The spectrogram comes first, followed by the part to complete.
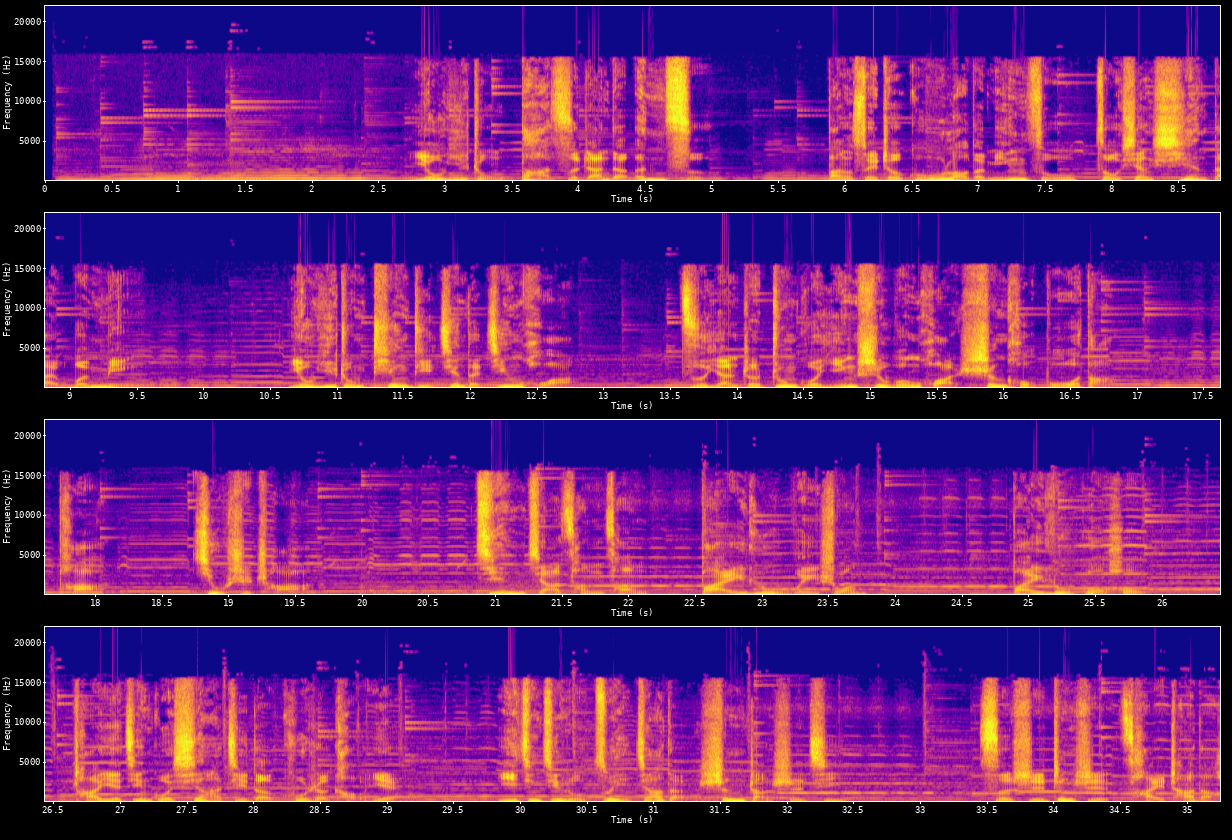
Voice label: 茶的介绍 专题类

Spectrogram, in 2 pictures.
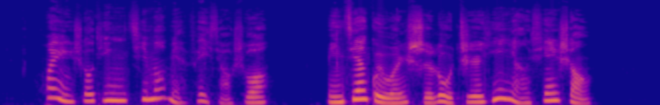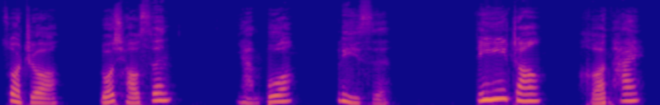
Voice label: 小说

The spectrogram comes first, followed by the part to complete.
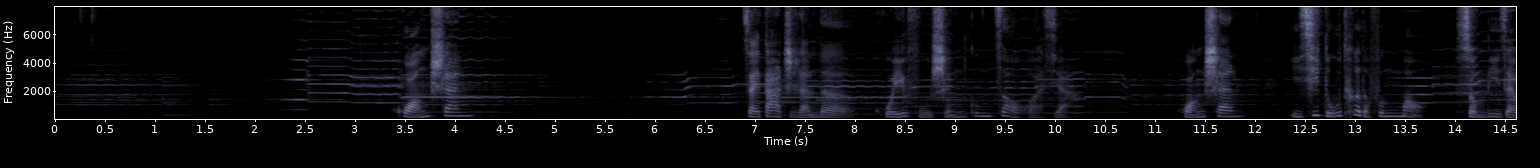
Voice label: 导游解说词; 黄山导游解说词

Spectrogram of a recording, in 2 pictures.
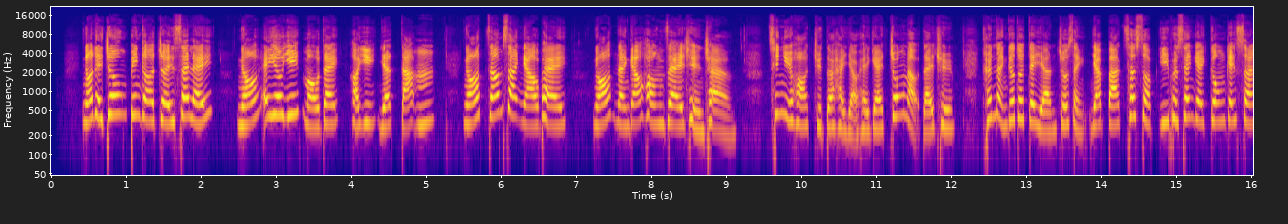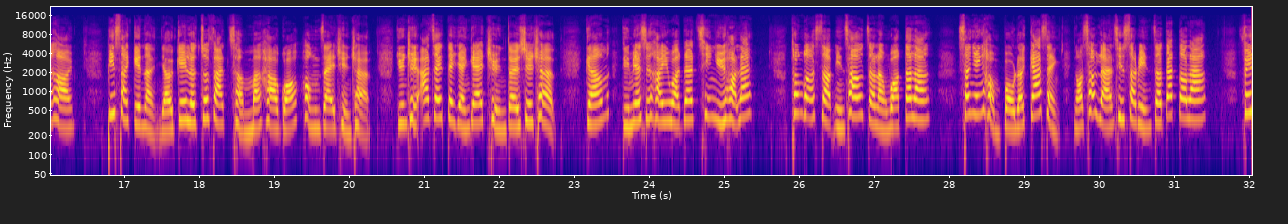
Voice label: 粤语新媒体配音

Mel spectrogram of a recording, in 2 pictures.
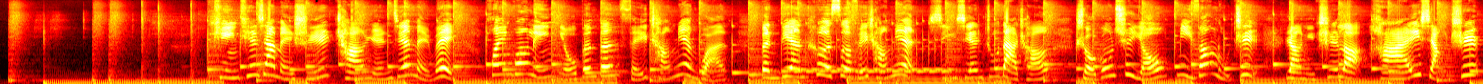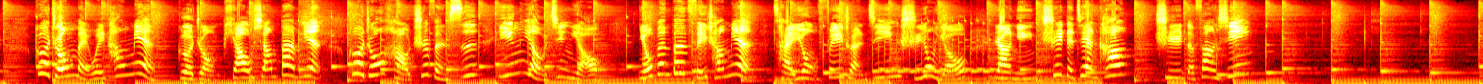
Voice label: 肥肠面 广告

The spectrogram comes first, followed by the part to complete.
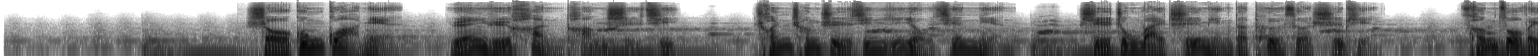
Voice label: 舌尖风格; 手工挂面

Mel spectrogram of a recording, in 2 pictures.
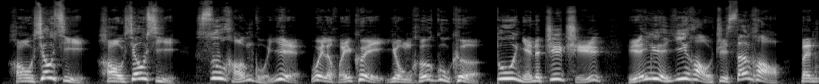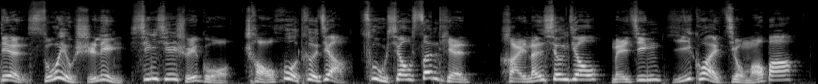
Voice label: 广告水果促销样音电购

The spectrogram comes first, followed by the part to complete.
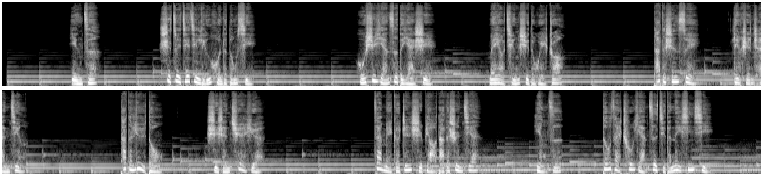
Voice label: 广告走心独白; 三星盖乐世

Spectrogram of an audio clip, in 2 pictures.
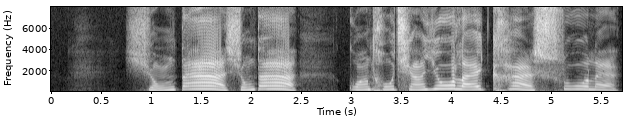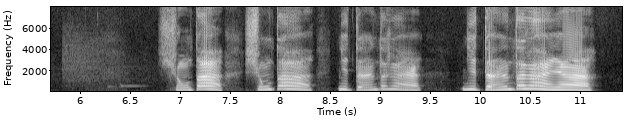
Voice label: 恶搞搞笑; 熊二配音

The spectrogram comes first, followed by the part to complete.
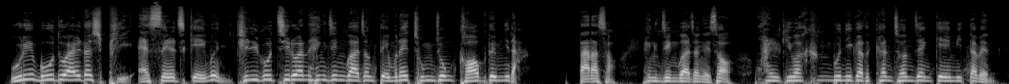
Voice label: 韩籍韩语男

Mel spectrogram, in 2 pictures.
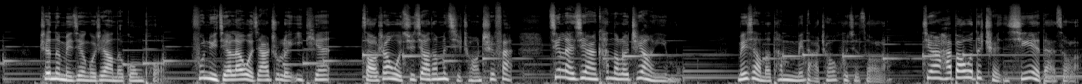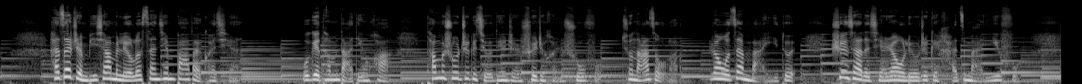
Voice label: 信息流纯素人带货主播自然无播音腔; 纯素人抖音带货主播无播音腔自然

